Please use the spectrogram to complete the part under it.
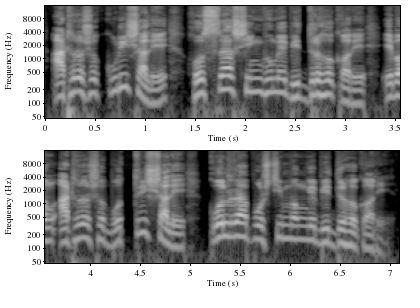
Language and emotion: Bengali, neutral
